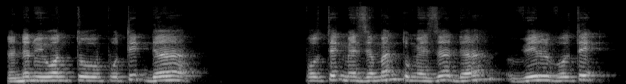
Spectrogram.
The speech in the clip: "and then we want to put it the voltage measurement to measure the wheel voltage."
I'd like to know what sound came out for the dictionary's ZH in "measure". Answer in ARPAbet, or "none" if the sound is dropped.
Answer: Z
